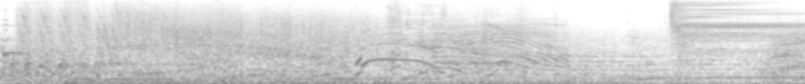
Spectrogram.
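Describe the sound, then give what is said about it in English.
Sci-fi blaster fire from a spaceship's gyro blasters: a dense, loud, continuous barrage of rapid zapping bursts with whistling, swooping tones running through it for the whole stretch. “Whoa, we've got company. Gyro blasters online.”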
